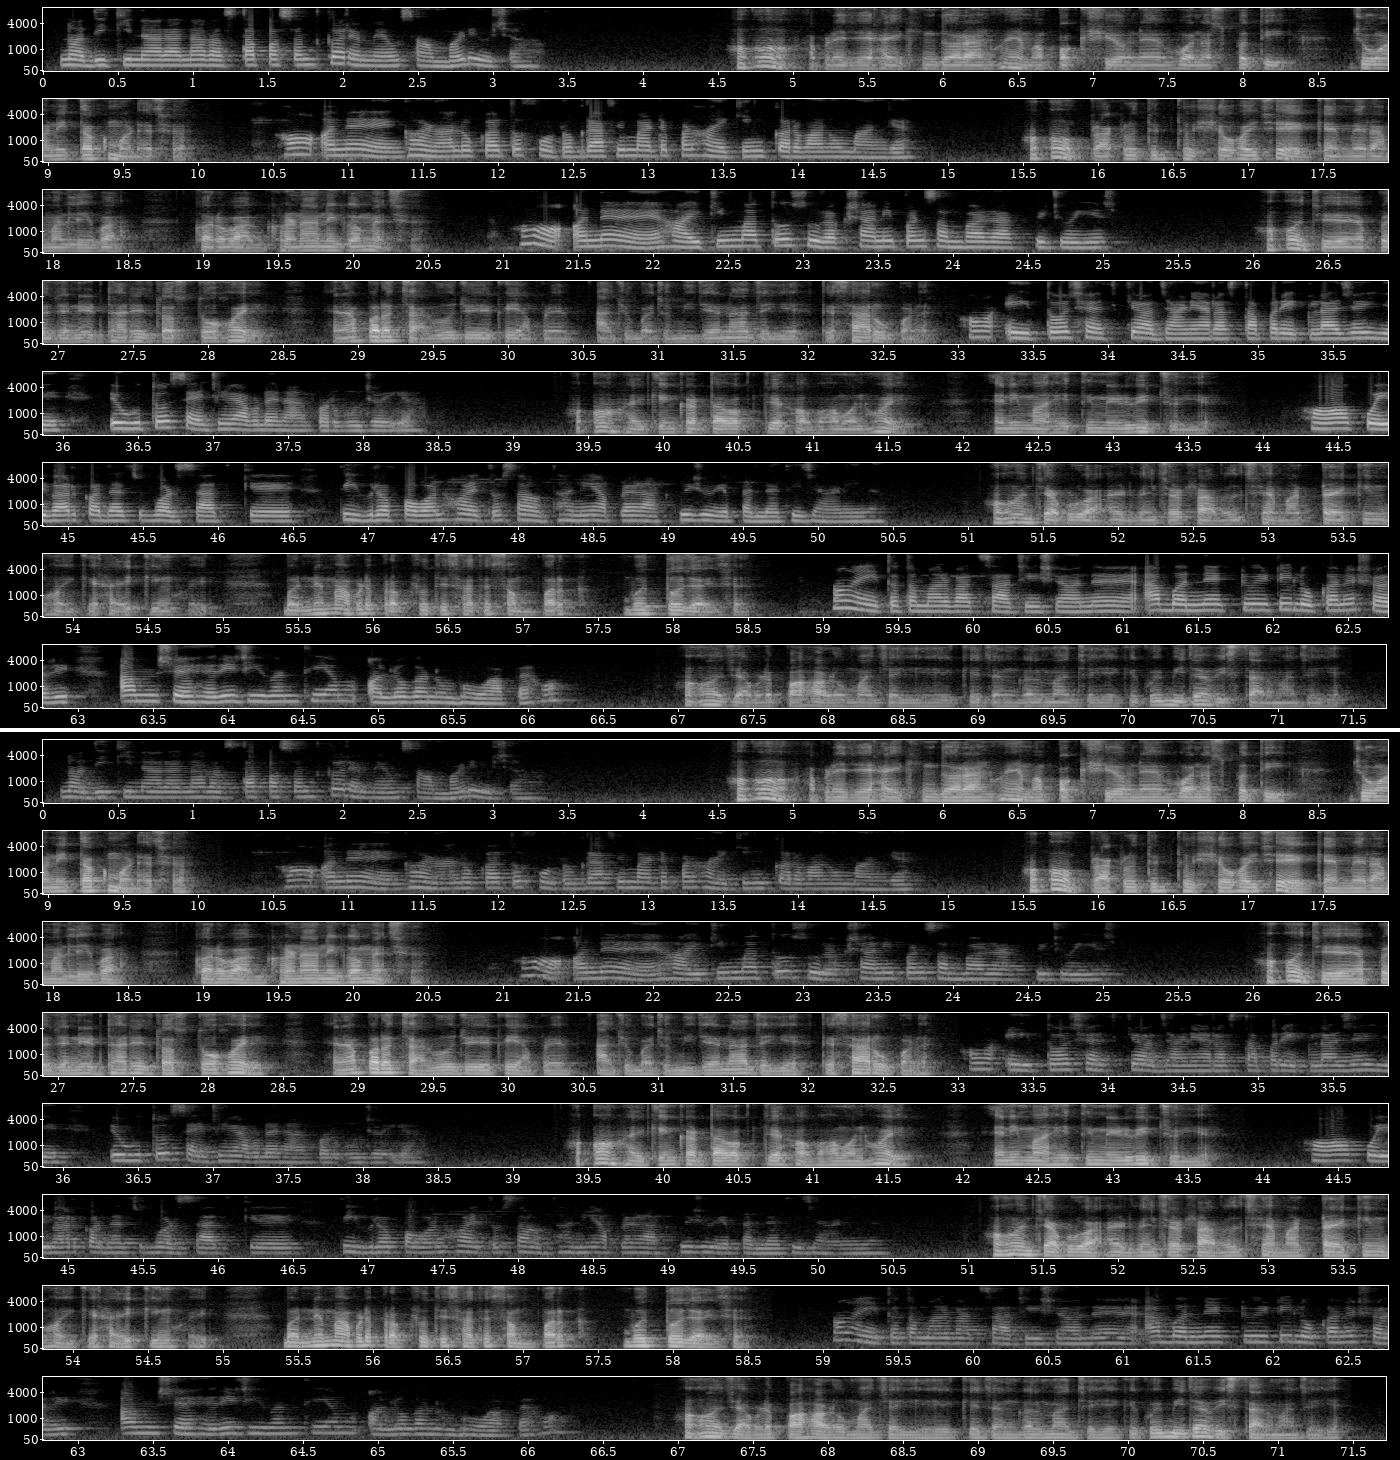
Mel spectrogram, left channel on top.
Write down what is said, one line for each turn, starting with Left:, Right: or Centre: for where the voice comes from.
Left: નદી કિનારા ના રસ્તા પસંદ કરે મેં એવું સાંભળ્યું છે
Right: હ આપણે જે હાઈકિંગ દોરાન હોય એમાં પક્ષીઓને વનસ્પતિ જોવાની તક મળે છે
Left: હા અને ઘણા લોકો તો ફોટોગ્રાફી માટે પણ હઇકિંગ કરવાનું માંગે
Right: હ પ્રાકૃતિક દૃશ્યો હોય છે કેમેરામાં લેવા કરવા ઘણાને ગમે છે
Left: હા અને હાાઈકિંગમાં તો સુરક્ષાની પણ સંભાળ રાખવી જોઈએ
Right: હ જે આપણે જે નિર્ધારિત રસ્તો હોય એના પર જ ચાલવો જોઈએ કે આપણે આજુબાજુ બીજે ના જઈએ તે સારું પડે.
Left: હા એ તો છે જ કે અજાણ્યા રસ્તા એકલા જઈએ એવું તો સેજે આપણેે ના કરવું જોઈએ
Right: હ હાઇકિંગ કરતા વખતે હવામાન હોય એની માહિતી મેળવી જ જોઈએ
Left: હા કોઈ વાર કદાચ વરસાદ કે તીવ્ર પવન હોય તો સાવધાની આપણે રાખવી જોઈએ પહેલાથી જાણીને
Right: હા જે આપણું એડવેન્ચર ટ્રાવેલ છે એમાં ટ્રેકિંગ હોય કે હાઈકિંગ હોય બંનેમાં આપ પ્રકૃતિ સાથે સંપર્ક વધતો જાય છે
Left: હા એ તો તમારી વાત સાચી છે અને આ બંને એક્ટિવિટી લોકોને શરીર આમ શહેરી જીવનથી આમ અલગ અનુભવ આપે હો
Right: હાજ આપણે પહાડોમાં જઈએ કે જંગલમાં જઈએ કે કોઈ બીજા વિસ્તારમાં જઈએ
